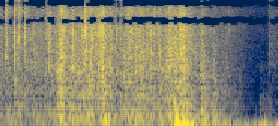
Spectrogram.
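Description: Rustling and clattering from handling and moving a handheld camera, with many small knocks and one louder thump about one and a half seconds in.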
